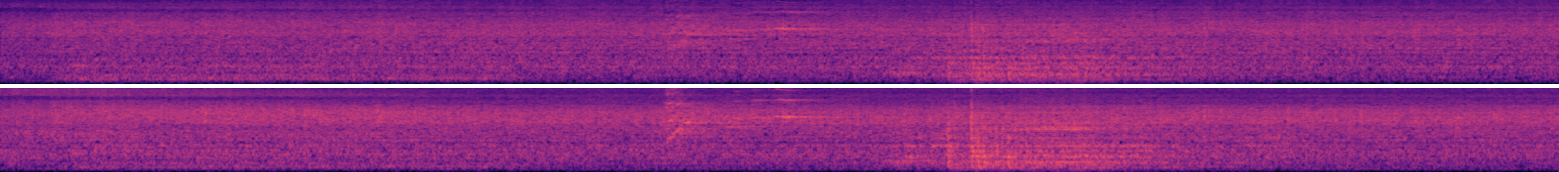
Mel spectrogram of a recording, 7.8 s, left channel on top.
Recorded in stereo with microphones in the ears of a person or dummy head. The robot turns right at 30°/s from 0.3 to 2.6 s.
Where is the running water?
85° right, 2 m; by 7.8 s 15° right, 2 m.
